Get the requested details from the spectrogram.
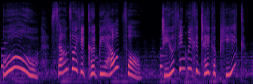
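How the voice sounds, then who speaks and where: Squeaky little fairy girl Paimon. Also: big pitch swings, unhurried, exaggerated voice. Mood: eager, curious. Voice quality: squeaky, childlike. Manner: speaks of herself in third person, chirpy. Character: tiny childlike girl fairy companion, perky and nosy. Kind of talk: video game character acting. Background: playful background music.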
